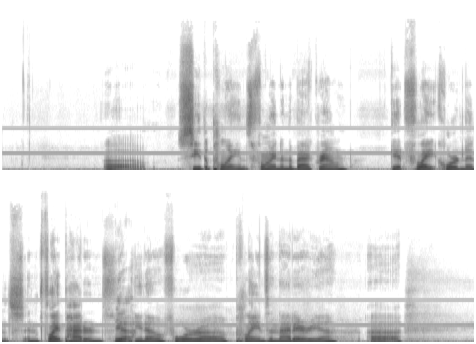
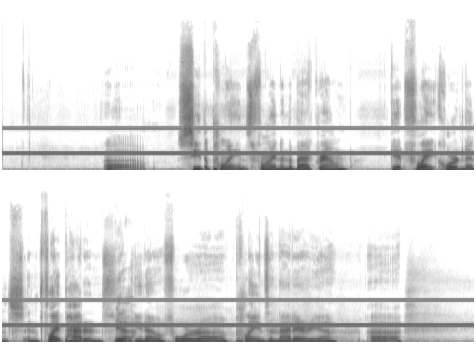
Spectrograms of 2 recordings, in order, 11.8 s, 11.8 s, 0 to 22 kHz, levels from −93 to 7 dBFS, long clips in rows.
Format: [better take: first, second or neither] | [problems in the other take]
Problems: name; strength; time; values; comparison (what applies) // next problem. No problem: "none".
first | high-pitched whine; loud; throughout; 2.5 kHz, 6 dB below the speech; faint in the first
